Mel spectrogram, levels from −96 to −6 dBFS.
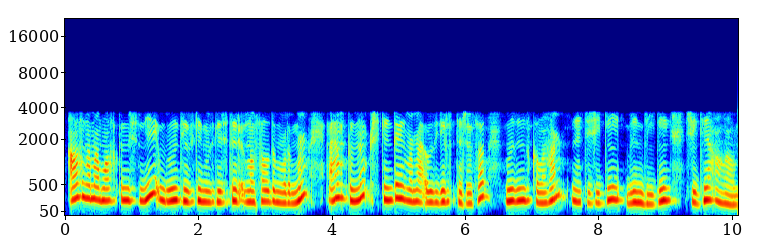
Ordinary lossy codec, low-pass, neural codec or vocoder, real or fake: none; 3.6 kHz; autoencoder, 44.1 kHz, a latent of 192 numbers a frame, MeloTTS; fake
